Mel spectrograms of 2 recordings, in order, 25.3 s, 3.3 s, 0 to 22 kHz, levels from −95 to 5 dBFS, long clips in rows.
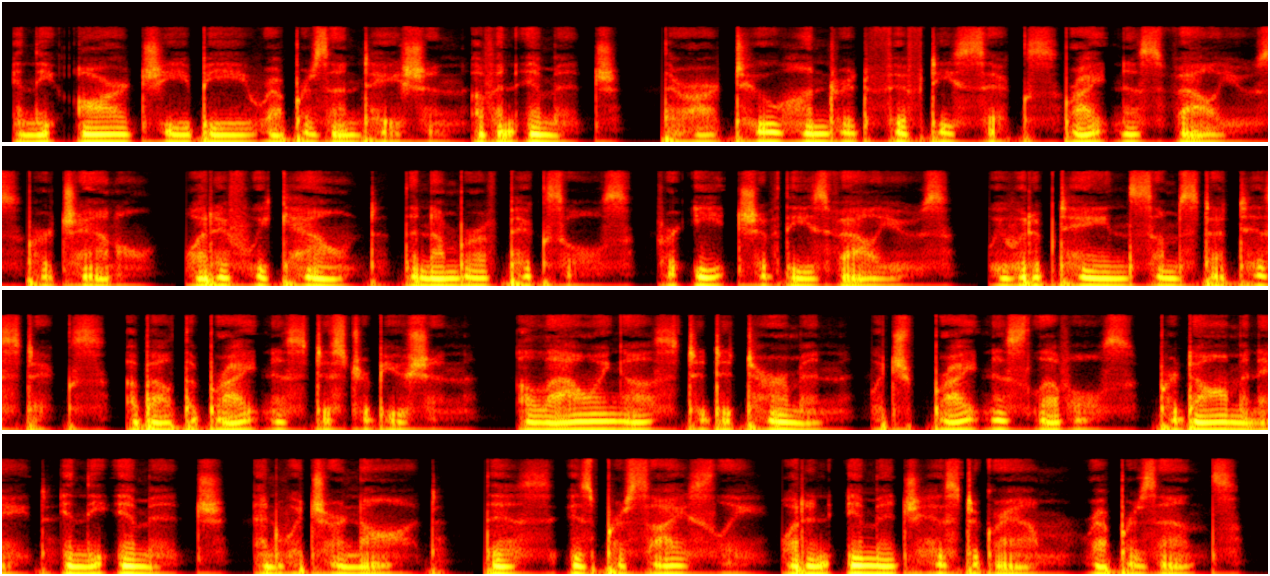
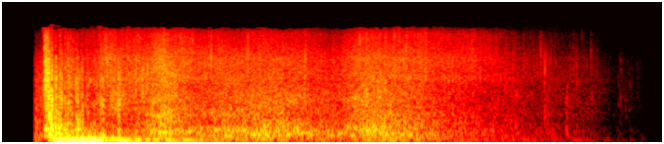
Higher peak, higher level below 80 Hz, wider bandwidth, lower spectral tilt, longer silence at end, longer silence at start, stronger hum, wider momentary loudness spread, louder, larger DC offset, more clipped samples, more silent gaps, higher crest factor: about the same, -2 dBFS vs -2 dBFS; second, -40 dBFS vs -24 dBFS; about the same, 12 kHz vs 11.5 kHz; first, -5.5 dB/octave vs -4 dB/octave; second, 0 s vs 0.8 s; about the same, 0.05 s vs 0.15 s; neither; second, 12 LU vs 17 LU; second, -25 LUFS vs -22 LUFS; first, 2% vs under 0.1%; neither; first, 7.19-7.25 s, 11.20-11.26 s, 21.34-21.40 s vs none; about the same, 20 dB vs 20 dB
